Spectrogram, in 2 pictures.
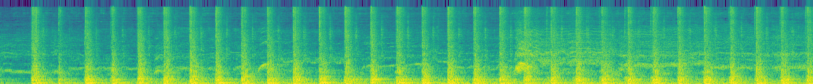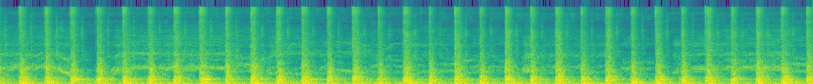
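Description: Powwow drum group singing a chicken dance song, with several drummers striking one large shared powwow drum together in a steady, even beat under the voices.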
